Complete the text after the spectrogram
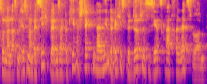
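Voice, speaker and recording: Audible room echo on a man's speech amid noticeable background noise. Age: 30s. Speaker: self-management consultant and coach. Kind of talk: casual conversation. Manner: halting, many fillers and repeated words.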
